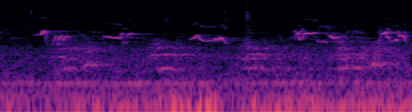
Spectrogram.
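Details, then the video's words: Small bird singing as spring approaches: short bright chirps and twittering phrases come every half second or so over a steady low rumble of background noise. "Sing little birdie, sing your heart out. ❤️ Spring is coming"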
